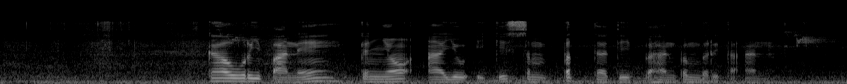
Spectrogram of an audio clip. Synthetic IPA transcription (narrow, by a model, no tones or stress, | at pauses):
kauɾipanekəɲɔajuʔikisəmpət̪̚d̪̥ä̤d̪̥i̤b̥a̤ɦanpəmbəɾit̪a̰ʔan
